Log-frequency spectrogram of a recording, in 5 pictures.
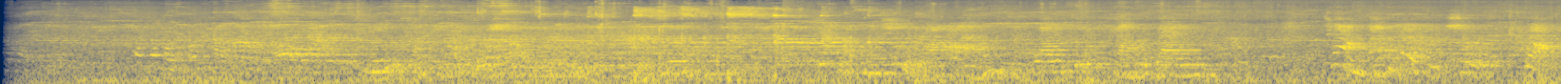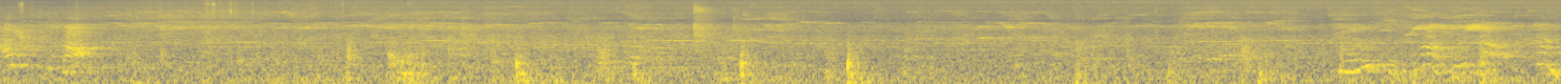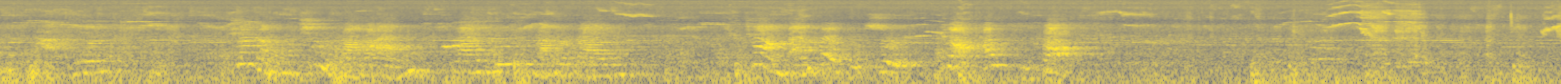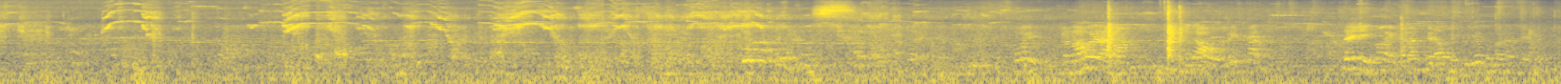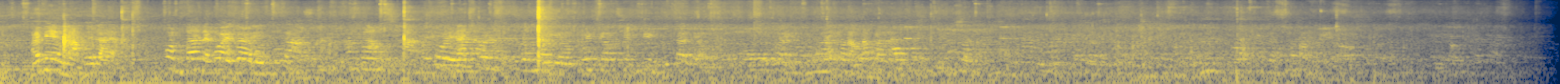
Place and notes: Zhunan Station, 苗栗縣竹南鎮 - Walk into the station
Walk into the station, Escalator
